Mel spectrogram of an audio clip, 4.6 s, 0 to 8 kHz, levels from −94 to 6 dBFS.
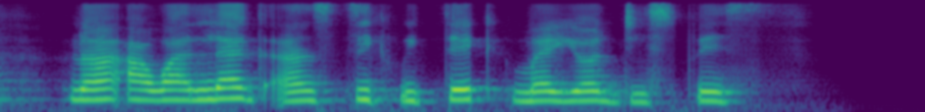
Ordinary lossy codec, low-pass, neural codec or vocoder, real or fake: none; 7.2 kHz; codec, 16 kHz, about 1 kbps, DyCAST, with the encoder's durations; fake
